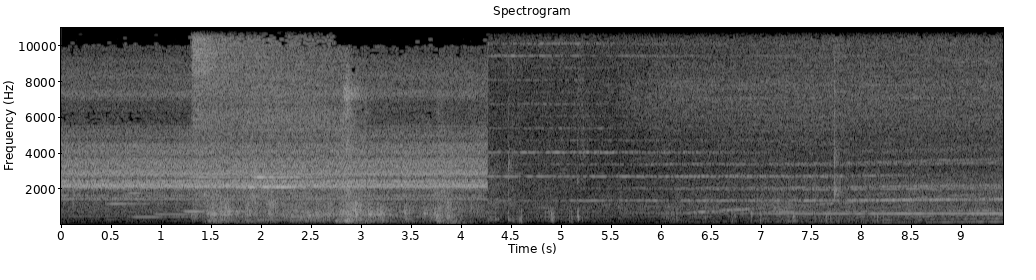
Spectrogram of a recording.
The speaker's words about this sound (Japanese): この電車は次の今里までです。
